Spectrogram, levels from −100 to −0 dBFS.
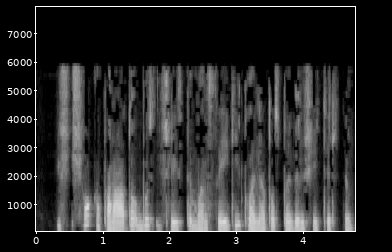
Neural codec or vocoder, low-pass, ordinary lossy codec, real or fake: vocoder, 22.05 kHz, 80 mel bands, HiFi-GAN; 7.2 kHz; MP3, 24 kbps; fake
